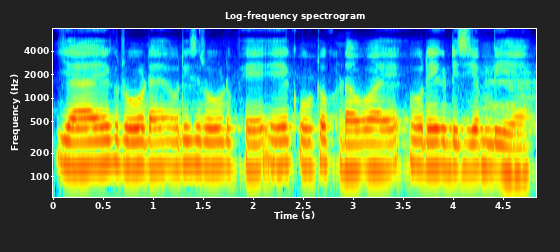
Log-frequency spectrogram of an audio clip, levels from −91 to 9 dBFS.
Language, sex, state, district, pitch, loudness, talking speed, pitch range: Hindi, male, Uttar Pradesh, Saharanpur, 140 Hz, -14 LUFS, 225 wpm, 135-145 Hz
